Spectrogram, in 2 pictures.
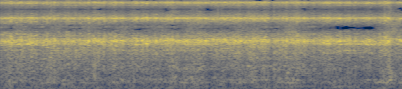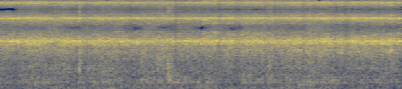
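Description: Passenger coaches rolling past at close range: a steady noise of wheels running on the rails, with a hiss.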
